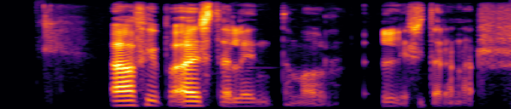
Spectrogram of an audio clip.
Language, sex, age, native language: Icelandic, male, 30-39, Icelandic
